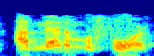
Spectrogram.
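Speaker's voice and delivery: ordinary delivery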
